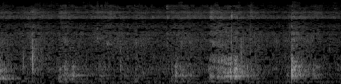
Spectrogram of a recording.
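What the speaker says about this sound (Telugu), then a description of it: "ఆనియన్స్ అయితే ఫ్రై అవుతున్నాయి" Onions sizzling in a hot pan while a curry is prepared, a steady frying hiss broken by several soft stirring scrapes at an uneven pace.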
